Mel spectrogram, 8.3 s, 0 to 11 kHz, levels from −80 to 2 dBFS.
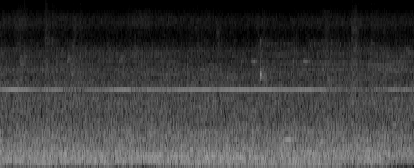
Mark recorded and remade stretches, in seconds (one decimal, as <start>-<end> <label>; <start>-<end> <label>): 0.0-8.3 recorded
